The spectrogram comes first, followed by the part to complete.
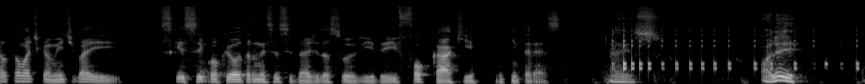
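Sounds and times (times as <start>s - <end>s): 
speech: 0.0s - 6.7s, 7.6s - 8.1s
roulette wheel spinning with ticking clicks: 6.2s - 8.6s.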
